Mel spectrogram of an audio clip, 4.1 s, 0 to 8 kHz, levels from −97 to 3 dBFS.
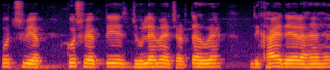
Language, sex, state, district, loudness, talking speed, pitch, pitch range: Hindi, male, Chhattisgarh, Bilaspur, -17 LUFS, 190 wpm, 145 Hz, 140-150 Hz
